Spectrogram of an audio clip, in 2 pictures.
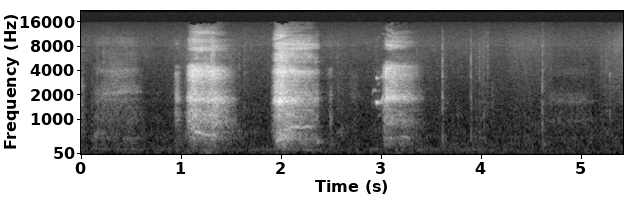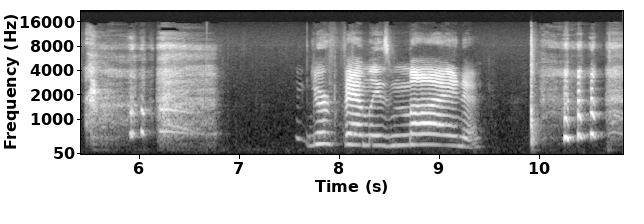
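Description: A young person speaks close by in short, lively bursts.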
